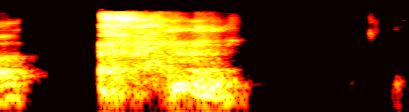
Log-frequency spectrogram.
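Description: A person clearing their throat once: a short, loud, rough burst lasting under a second.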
